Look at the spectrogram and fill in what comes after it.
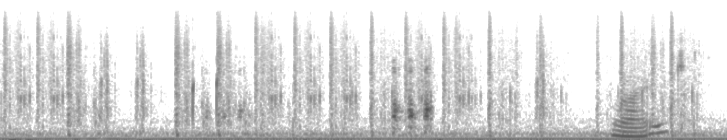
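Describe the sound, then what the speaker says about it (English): A chicken in modded Minecraft lets out a short cluck near the end, heard over a steady patter of footsteps and a constant low hum. "I think it's just a chicken."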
